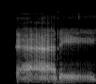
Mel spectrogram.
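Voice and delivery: soft, faint, breathy whisper. Retelling a movie scene, voicing the little daughter, imitating a whispered call. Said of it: "she like whispers out like".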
